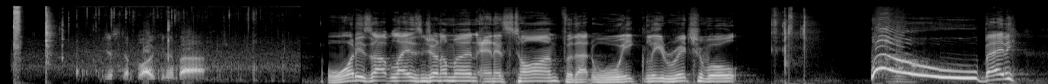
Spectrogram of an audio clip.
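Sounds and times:
beer can cracked open: 0.1 - 3.0
beer fizz hissing: 0.7 - 3.0
speech: 1.0 - 2.3, 3.2 - 7.4, 9.8 - 10.3.

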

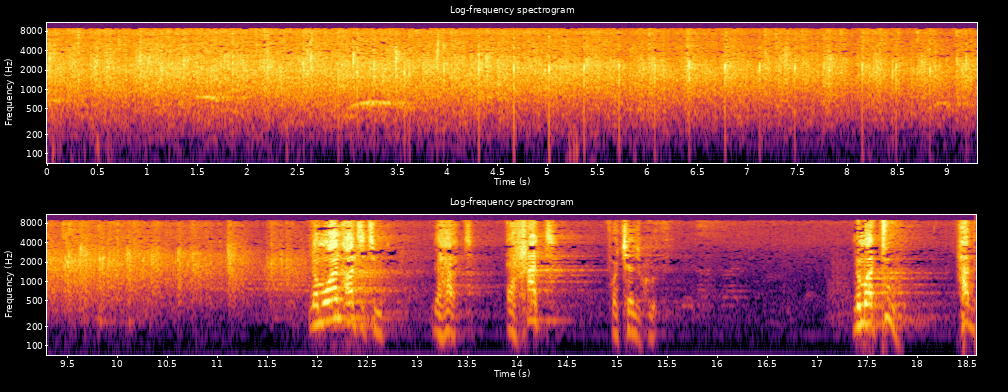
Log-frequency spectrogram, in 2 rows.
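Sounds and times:
crowd clapping: 0.0 - 12.5
speech: 12.0 - 15.5, 17.4 - 18.5.

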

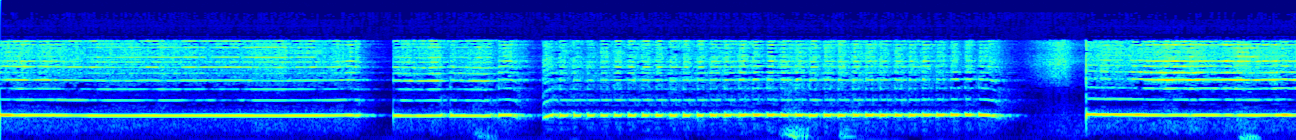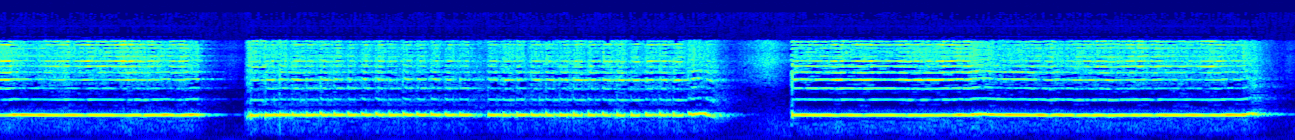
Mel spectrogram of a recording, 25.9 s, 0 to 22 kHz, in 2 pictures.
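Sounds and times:
shofar ram's horn blasts sounded in temple after the Torah reading: 0.0 - 10.2, 10.8 - 25.6.

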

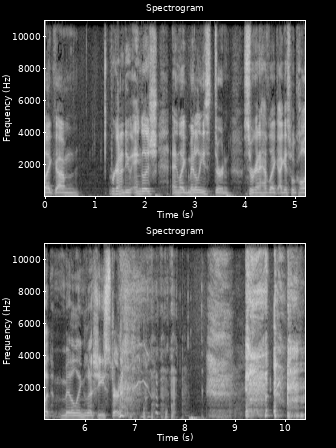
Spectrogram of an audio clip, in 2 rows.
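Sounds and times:
speech: 0.0 - 8.8
person coughing: 9.2 - 10.3.

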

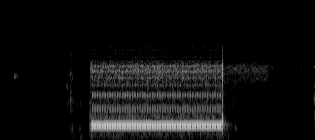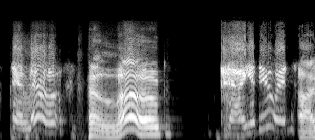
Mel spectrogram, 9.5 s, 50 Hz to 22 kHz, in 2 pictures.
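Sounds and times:
loud steady electronic telephone tone: 1.4 - 3.4
speech: 4.9 - 7.4, 8.0 - 9.4.

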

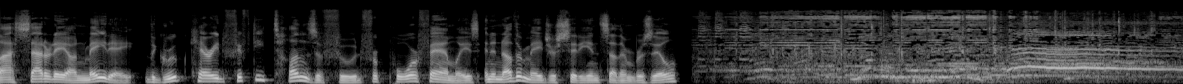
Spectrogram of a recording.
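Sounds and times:
speech: 0.0 - 7.5
sustained horn-like tone: 6.9 - 10.5
large crowd cheering and shouting in downtown streets: 7.0 - 11.8.

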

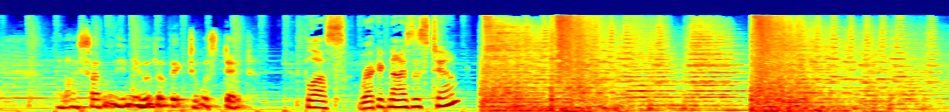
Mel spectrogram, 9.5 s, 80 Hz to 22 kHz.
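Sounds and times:
speech: 0.6 - 4.8
full orchestra playing a grand brassy passage: 4.8 - 9.4.

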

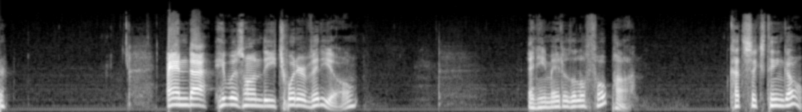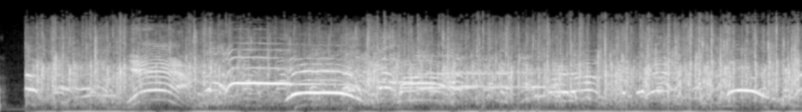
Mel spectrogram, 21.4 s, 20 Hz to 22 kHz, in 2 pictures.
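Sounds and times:
speech: 2.2 - 4.8, 7.0 - 8.5, 9.7 - 11.2
audience whoops and cheering voices: 11.0 - 21.3
large crowd applauding: 11.0 - 21.3.

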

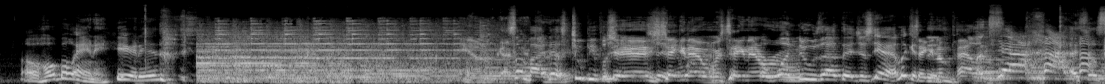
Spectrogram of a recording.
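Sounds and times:
speech: 0.2 - 3.8, 4.7 - 11.0
train riding the rails with rolling wagons: 2.0 - 4.9
laughter: 9.8 - 11.0.

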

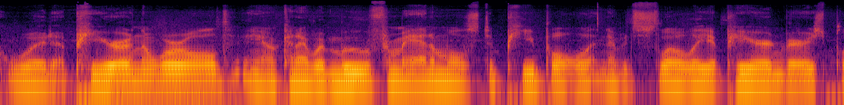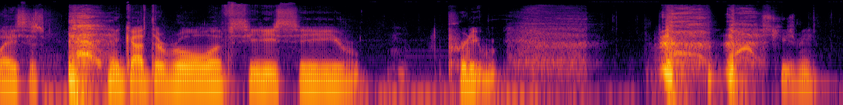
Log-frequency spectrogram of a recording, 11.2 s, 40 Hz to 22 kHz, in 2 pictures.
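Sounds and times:
speech: 0.0 - 9.4, 10.0 - 11.2
person coughing: 6.1 - 6.4, 10.0 - 10.8
person clearing throat: 10.0 - 10.8.

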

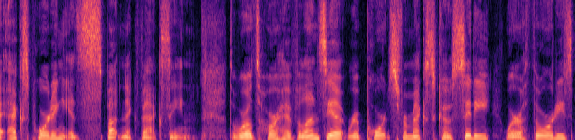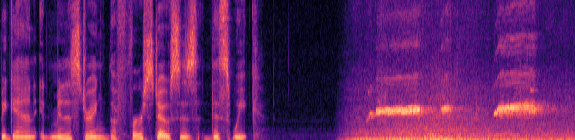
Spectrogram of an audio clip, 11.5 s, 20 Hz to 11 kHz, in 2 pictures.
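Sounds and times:
speech: 0.0 - 8.4
street traffic rumble in southern Mexico City: 9.2 - 11.5
police whistle directing street traffic outside a vaccination site in Mexico City: 9.4 - 11.5.

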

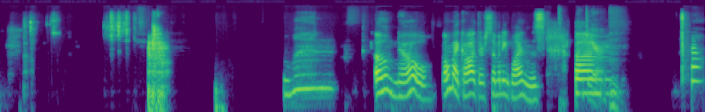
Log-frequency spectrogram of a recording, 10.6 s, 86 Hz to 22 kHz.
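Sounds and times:
six dice clattering across a hard surface: 1.6 - 2.2
speech: 4.3 - 9.4.

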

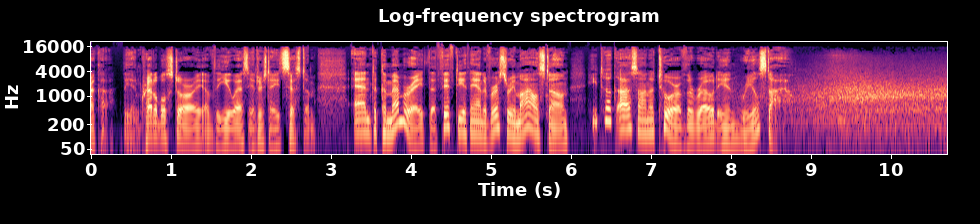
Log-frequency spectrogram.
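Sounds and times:
speech: 0.0 - 8.9
1951 Hudson car driving on road: 8.1 - 10.6.

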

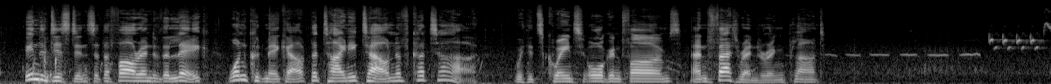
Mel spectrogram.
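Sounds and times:
speech: 0.2 - 8.4
birdsong piped through speakers: 7.7 - 10.5.

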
